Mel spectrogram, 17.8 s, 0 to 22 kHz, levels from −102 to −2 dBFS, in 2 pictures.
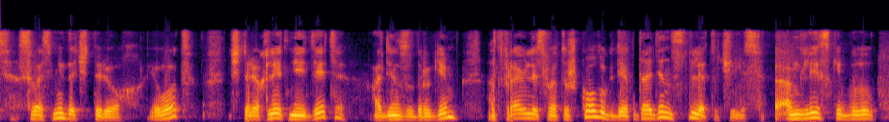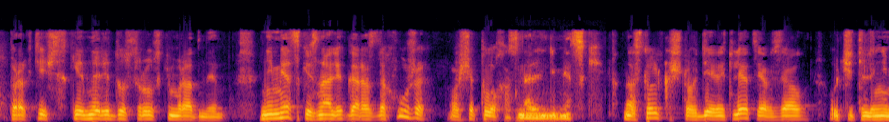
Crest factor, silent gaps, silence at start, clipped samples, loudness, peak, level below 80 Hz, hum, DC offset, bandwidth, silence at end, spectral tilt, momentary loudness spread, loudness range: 12 dB; none; 0 s; under 0.1%; -21 LUFS; -8 dBFS; -56 dBFS; none; under 0.1%; 8.2 kHz; 0 s; -5.5 dB/octave; 9 LU; 1 LU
